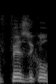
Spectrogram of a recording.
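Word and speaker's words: Fyzical: You want a new physical therapy experience?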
